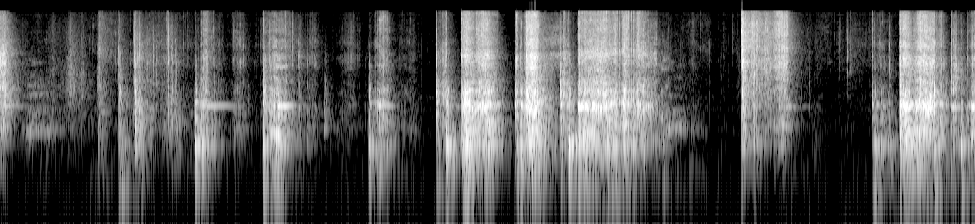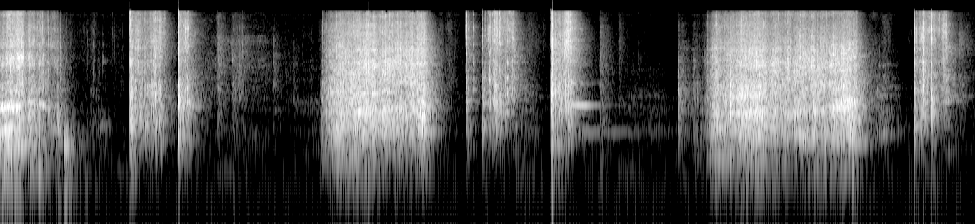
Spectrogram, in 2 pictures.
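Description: Stainless-steel putty knife and wide smoothing blade scraping wet gypsum plaster across a wall in several long strokes, with short metallic clinks and taps between the strokes as plaster is loaded and the blades touch.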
